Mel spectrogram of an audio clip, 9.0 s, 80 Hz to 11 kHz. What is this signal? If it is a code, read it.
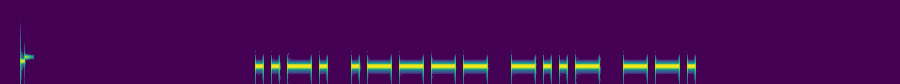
Morse code, heard as a keyed tone, about 15 wpm, 700 Hz. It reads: F1XG
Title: DXCC-100 Call Signs - 4 Characters - 15wpm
